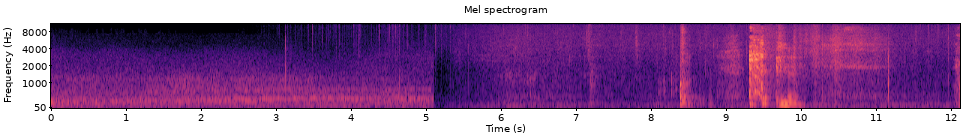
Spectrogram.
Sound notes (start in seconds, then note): 5.7 sound of fire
